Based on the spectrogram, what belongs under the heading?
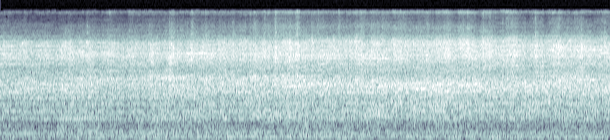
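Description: Double-stack intermodal container train rolling past, a steady noise of steel wheels on rail and cars going by.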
